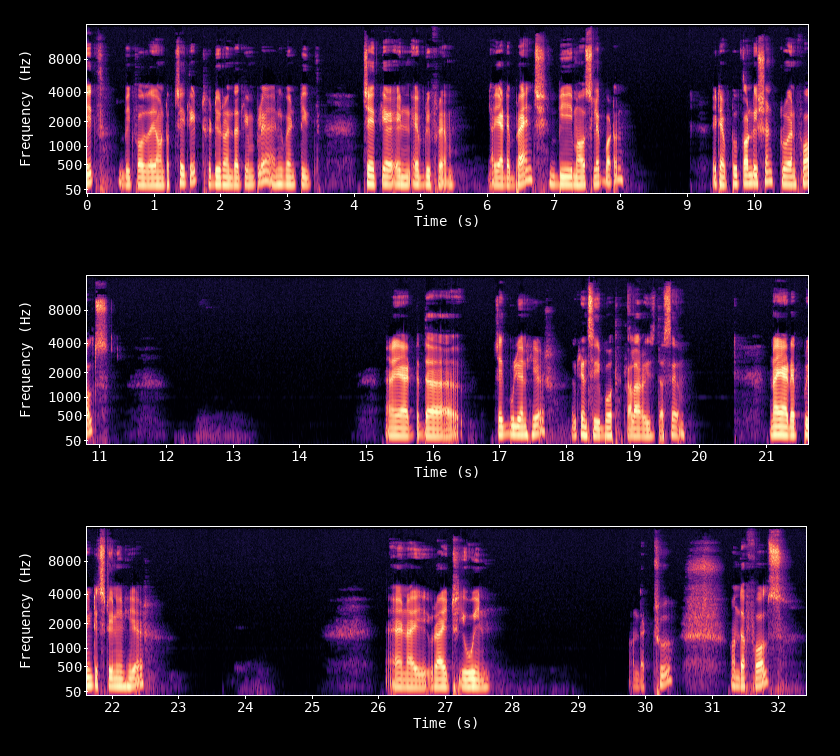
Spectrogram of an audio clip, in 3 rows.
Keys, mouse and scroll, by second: 2.2 right click, 3.2-4.6 typing, 5.3 Return, 12.7 double click, 17.4 right click, 18.9-20.6 typing, 23.7-25.7 typing, 26.7 right click, 30.2-31.7 typing.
